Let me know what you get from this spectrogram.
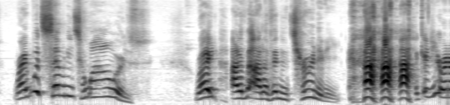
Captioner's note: laughing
